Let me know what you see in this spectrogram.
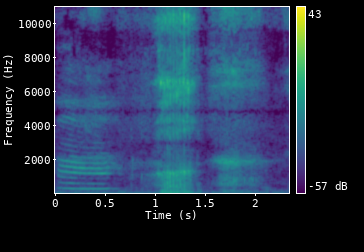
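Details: A child gives a brief, rough imitation of an adult's snoring while pretending to sleep, in a small room: imitated snoring.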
